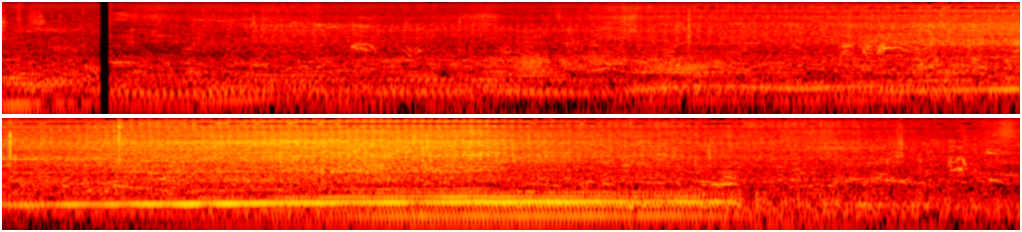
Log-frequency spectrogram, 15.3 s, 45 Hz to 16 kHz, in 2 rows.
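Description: Peugeot 304 cabriolet's four-cylinder engine running as the car drives slowly past at low speed, growing louder over several seconds and then dropping off abruptly near the end.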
